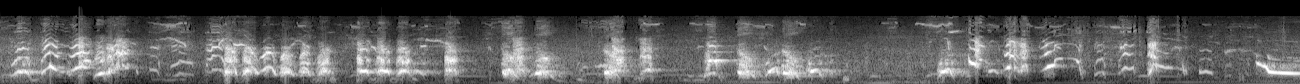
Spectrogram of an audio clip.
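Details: German Shepherd barking in bursts of short, harsh, repeated barks, some higher yelping notes, with short pauses between volleys; a human voice is faintly heard at times.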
